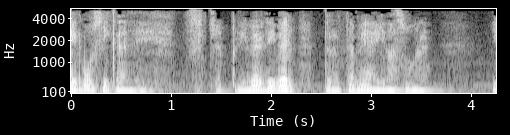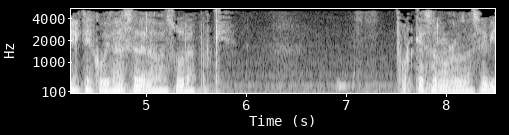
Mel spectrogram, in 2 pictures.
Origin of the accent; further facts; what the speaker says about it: Ecuador; Si nosotros como ecuatorianos no lo hacemos, ¿quién?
